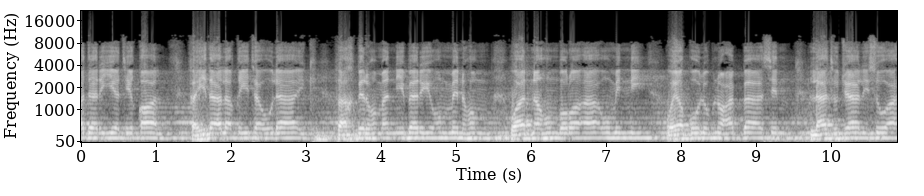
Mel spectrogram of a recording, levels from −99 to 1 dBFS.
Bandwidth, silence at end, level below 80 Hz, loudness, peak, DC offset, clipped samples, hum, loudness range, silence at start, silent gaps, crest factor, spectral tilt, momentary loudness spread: 10 kHz; 0 s; -40 dBFS; -10 LUFS; 0 dBFS; under 0.1%; 1%; none; 1 LU; 0 s; none; 10 dB; -6 dB/octave; 6 LU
